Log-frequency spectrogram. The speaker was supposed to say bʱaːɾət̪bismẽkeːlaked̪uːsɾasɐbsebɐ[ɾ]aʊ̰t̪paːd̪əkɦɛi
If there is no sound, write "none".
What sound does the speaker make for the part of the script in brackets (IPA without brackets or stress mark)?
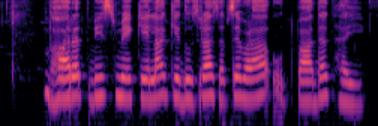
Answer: ɽ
